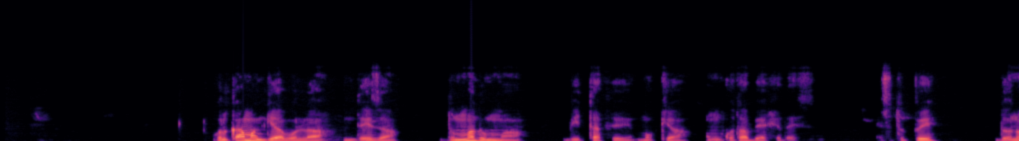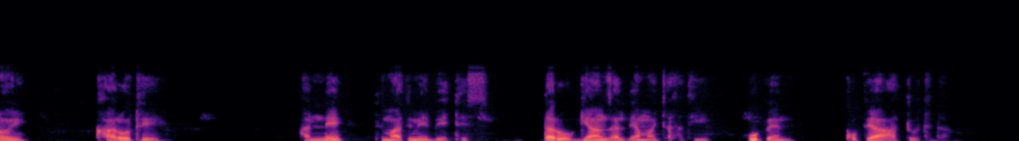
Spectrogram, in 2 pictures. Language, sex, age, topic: Gamo, male, 25-35, agriculture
